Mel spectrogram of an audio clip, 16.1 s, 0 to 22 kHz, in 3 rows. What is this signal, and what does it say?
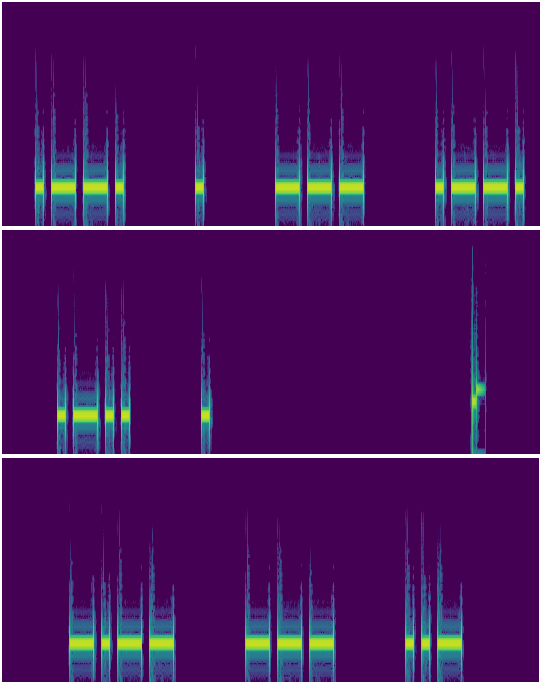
Morse code, heard as a keyed tone, about 15 wpm, spaced as for 9 wpm, 700 Hz. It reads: PEOPLE YOU
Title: 3x Character Spacing - Top 200 Words - 15wpm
